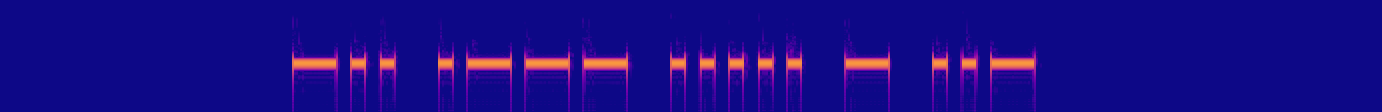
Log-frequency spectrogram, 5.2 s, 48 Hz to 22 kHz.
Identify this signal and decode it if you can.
Morse code, heard as a keyed tone, about 22 wpm, 700 Hz. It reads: DJ5TU
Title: Five Challenging Letter-Number Combinations 22wpm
